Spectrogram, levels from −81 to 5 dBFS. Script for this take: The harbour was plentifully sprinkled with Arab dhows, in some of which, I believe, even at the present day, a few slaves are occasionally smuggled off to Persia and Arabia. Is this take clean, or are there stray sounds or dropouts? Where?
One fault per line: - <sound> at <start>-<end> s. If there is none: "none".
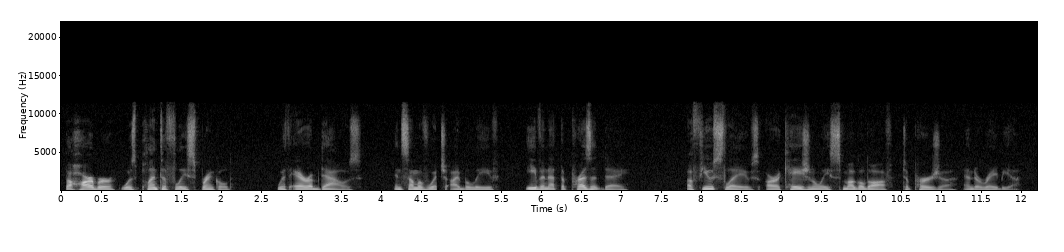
- dropout at 4.7-4.8 s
